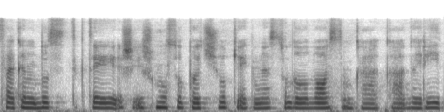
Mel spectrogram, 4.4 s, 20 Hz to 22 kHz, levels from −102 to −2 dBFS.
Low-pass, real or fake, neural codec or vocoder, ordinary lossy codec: 10.8 kHz; fake; codec, 32 kHz, 1.9 kbps, SNAC; MP3, 96 kbps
